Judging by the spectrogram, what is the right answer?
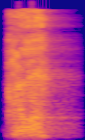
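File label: pain, Chinese; dota2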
